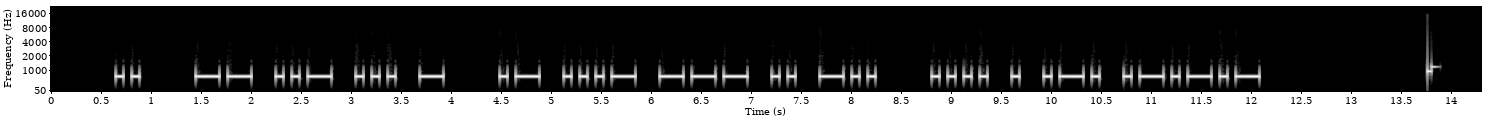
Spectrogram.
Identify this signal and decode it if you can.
Morse code, heard as a keyed tone, about 15 wpm, 700 Hz. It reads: I MUST AVOID HER.
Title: Sentences from Top 1000 Words - Review Part 6 - 15wpm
